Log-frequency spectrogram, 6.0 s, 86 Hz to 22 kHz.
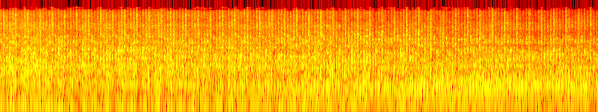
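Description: Engine of a 1938 McCormick-Deering 10-20 tractor running steadily under load as it pulls a two-bottom plow, with a rapid, even beat.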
